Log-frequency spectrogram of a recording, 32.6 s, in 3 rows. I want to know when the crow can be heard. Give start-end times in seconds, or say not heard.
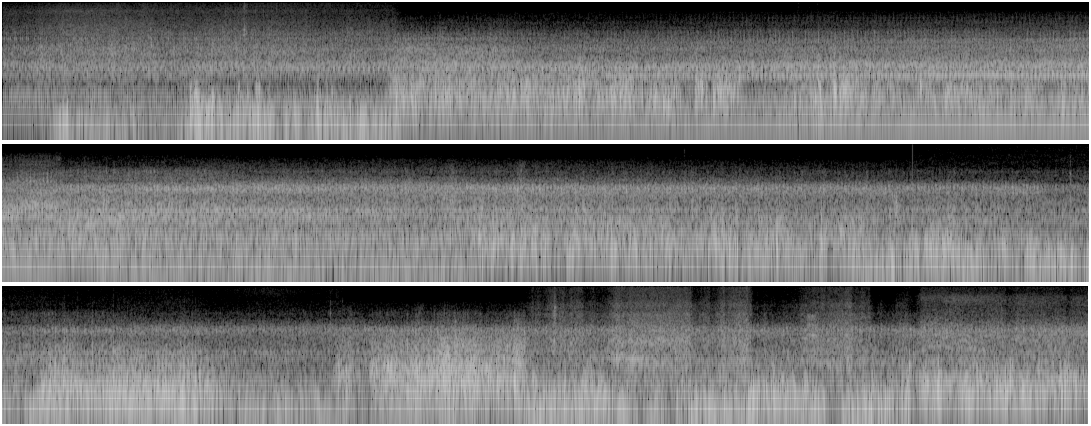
not heard.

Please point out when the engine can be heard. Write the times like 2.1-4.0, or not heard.
0.0-32.5.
